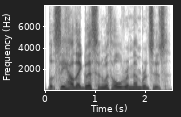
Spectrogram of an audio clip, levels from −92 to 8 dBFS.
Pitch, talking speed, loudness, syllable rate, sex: 145 Hz, 190 wpm, -18 LUFS, 5.0 syllables/s, male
